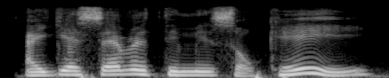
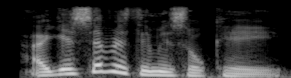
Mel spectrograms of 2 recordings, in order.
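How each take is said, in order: First: Okay lifted as a question; questioning tune. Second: Falling on okay, said quick; statement tune. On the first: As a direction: ask it, rising on okay. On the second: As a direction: state it flatly, falling at the end. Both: Shown as a demonstration. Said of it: "asking a question or saying a statement".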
